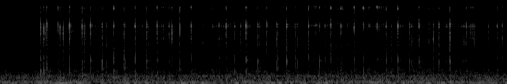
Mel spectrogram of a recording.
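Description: Long acrylic nails scratch and strum along the teeth of a long, hard, black plastic hair comb that is solid and flat. After a brief quiet start, a rapid, steady stream of crisp, bright ticking clicks runs over a soft low rumble, each click dying away almost instantly.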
